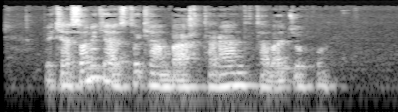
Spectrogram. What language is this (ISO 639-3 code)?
fas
